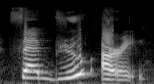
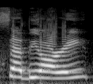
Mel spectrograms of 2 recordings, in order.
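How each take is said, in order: First: The first r sound is pronounced. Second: The first r sound is dropped. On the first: The speaker calls it right. "Please do not drop the R" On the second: The speaker calls it wrong. "They tend to drop the R, but that's incorrect"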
